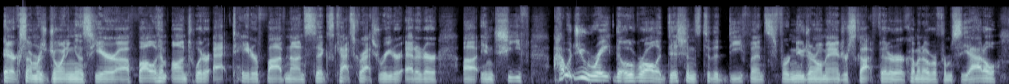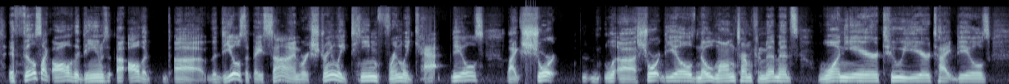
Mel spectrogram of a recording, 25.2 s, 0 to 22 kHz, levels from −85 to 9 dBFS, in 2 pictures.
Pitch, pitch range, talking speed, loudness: 105 Hz, 95-120 Hz, 190 wpm, -15 LUFS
